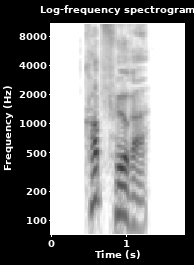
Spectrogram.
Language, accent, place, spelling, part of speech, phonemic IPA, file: German, Germany, Berlin, Kopfhörer, noun, /ˈkɔpfˌhøːʁɐ/, De-Kopfhörer.ogg
- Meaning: headphones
